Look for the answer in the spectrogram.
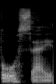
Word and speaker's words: Bourset: Tune in to Kait Bourset, and it's like no, it's just Bourset. It's say as you see.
